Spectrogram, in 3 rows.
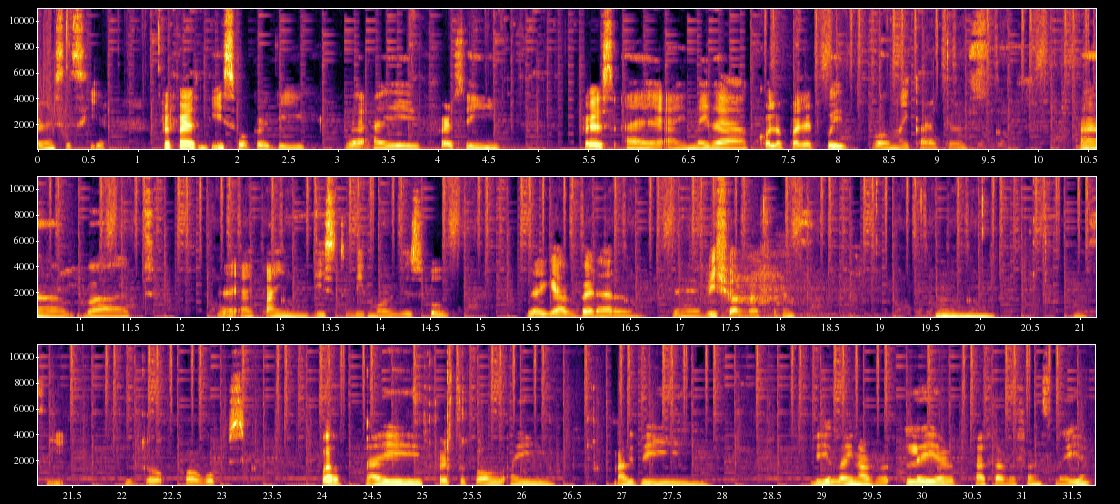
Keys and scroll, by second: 0.2 space, 17.7 space, 19.3 space, 20.4 g, 22.0 z, 25.1 shift+s, 26.4 shift+s.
